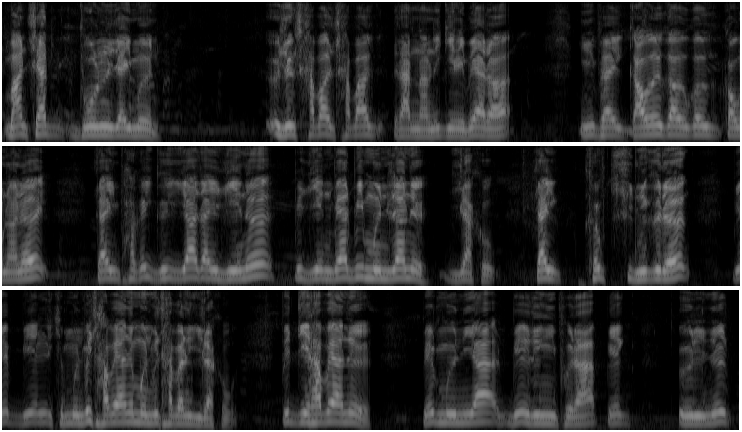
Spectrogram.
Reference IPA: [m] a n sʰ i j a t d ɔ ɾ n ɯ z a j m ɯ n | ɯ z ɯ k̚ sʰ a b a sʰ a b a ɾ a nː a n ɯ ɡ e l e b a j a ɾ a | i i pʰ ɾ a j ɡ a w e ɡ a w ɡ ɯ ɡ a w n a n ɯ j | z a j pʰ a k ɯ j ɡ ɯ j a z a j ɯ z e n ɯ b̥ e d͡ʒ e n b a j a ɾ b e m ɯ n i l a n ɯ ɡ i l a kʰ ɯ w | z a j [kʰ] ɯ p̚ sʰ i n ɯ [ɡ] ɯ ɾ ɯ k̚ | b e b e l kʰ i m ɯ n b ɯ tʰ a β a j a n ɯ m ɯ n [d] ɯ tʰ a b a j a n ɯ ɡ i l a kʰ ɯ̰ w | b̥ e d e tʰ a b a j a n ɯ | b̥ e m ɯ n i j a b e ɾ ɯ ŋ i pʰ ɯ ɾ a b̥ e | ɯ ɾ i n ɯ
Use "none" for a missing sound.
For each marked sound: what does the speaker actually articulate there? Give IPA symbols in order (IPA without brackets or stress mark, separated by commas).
m, kʰ, ɡ, b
